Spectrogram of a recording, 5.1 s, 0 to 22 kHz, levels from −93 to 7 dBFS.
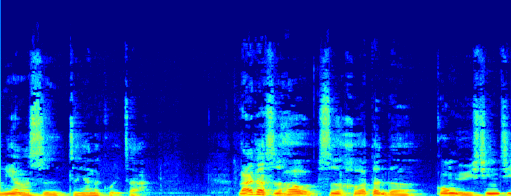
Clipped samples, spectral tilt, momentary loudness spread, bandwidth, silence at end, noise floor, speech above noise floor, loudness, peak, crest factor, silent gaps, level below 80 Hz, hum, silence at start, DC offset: under 0.1%; -7 dB/octave; 10 LU; 12 kHz; 0 s; -60 dBFS; 43 dB; -19 LUFS; -2 dBFS; 16 dB; none; -62 dBFS; none; 0 s; under 0.1%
